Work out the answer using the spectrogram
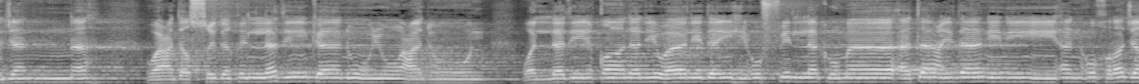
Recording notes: at the Houghton Masjid (West Street)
